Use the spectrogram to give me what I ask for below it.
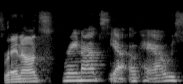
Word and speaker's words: Raynaud's: How do you pronounce it? Raynaud's Raynaud's. Raynaud's?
